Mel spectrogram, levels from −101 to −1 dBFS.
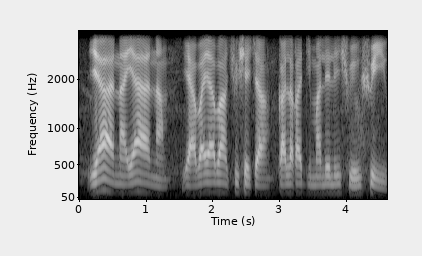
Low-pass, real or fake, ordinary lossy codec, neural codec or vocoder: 3.6 kHz; real; none; none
